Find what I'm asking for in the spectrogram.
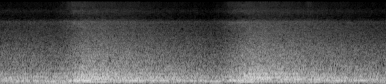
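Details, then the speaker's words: Truck after a full cam and lifter job and new oil pump at 208,935, running: a smooth, even engine note swelling gently with a light rev, no ticking or knocking, no leaks. Normal running. "Sounds great."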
